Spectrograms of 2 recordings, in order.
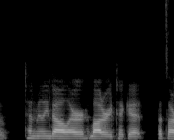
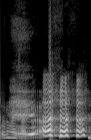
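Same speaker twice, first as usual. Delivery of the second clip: high and loud through real laughter; laughing; 12 semitones higher, 11 dB louder than usual. Real, not acted. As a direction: laugh at your own silly idea while asking. Laughing at her own boat idea.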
